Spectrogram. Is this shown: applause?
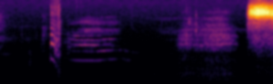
no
